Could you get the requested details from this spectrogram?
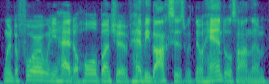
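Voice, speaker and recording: A man's voice: mid-range voice, fairly quick, no room sound. A man from upstate New York with his accent, a guest who talks things through in a thoughtful way, using analogies. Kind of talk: casual conversation.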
